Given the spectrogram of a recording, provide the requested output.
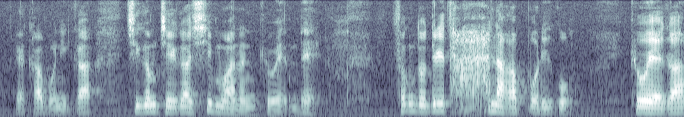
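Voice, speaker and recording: A man speaks at a very slow pace, with audible room echo around him. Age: 70s. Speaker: pastor. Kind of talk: sermon.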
